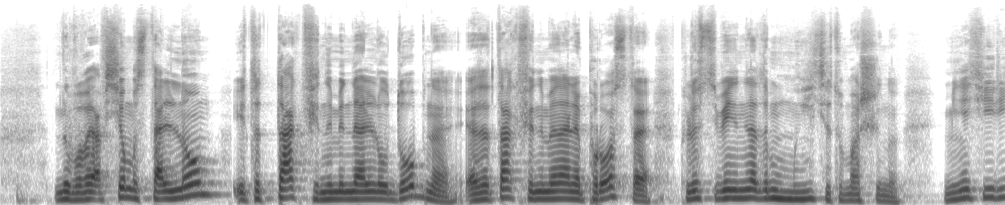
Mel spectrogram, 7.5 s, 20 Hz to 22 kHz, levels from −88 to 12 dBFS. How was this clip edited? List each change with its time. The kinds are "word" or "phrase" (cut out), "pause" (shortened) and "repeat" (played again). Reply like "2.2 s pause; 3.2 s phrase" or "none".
1.7 s pause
